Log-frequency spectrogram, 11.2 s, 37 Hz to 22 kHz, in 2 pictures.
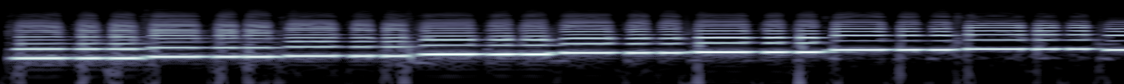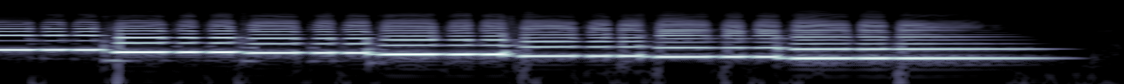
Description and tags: Part of the Good-sounds dataset of monophonic instrumental sounds.
instrument::sax_alto
note::C
good-sounds-id::6632
mode::natural minor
